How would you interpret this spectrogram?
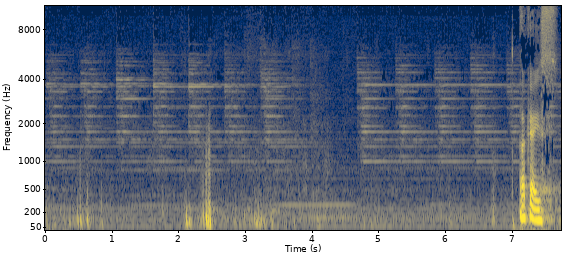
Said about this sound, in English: Oh, that's the lunch bell. I'm sorry.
